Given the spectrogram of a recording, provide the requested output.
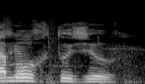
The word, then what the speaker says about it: L'amour toujours: Oye, esta canción, L'amour toujours, así se pronuncia. L'amour toujours.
